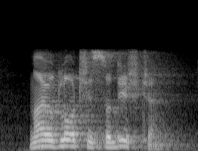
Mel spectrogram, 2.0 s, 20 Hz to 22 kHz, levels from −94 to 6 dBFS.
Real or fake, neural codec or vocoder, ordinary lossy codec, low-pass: real; none; Opus, 32 kbps; 5.4 kHz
